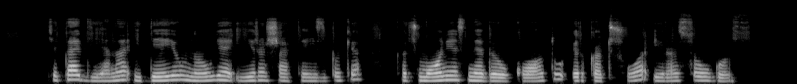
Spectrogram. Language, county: Lithuanian, Alytus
